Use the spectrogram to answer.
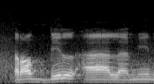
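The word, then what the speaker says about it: رَبِّ الْعَالَمِين: ala nah ini ya bukan pakai Hamzah sering juga dengar pakai banyak robbil alamin nah ini keliru fatal bisa merubah arti rabbil alamin itu bisa merubah arti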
